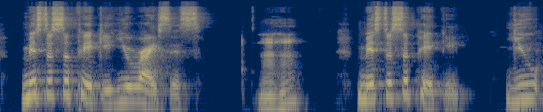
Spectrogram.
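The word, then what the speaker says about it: Cepicky: bill that was disgusting c e p i c k y and i think they pronounced it as supiki mr sapiki you racist mr sapiki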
